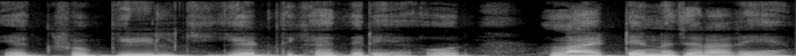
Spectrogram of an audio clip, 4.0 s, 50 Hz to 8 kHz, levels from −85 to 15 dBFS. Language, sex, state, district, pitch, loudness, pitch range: Hindi, male, Jharkhand, Ranchi, 145 Hz, -14 LUFS, 145-150 Hz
